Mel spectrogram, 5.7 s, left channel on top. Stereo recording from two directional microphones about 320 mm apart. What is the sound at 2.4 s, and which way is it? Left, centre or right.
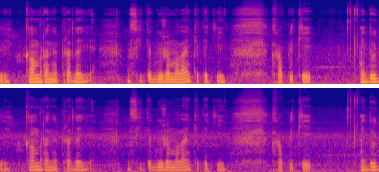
Speech, centre.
